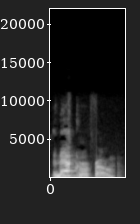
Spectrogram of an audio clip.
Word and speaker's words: AnachroCapitalistCast: And you are, of course, the host of the, am I saying it correctly, the Anarcho Capitalist Cast? – I'm close. Anacro. – Oh, it's a play on anarcho, but I use anacro, which I know I've only had two people catch that so far.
